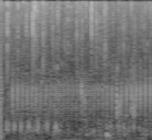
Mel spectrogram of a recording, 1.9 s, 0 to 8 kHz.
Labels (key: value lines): label: biophony, rattle
recorder: SoundTrap 500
